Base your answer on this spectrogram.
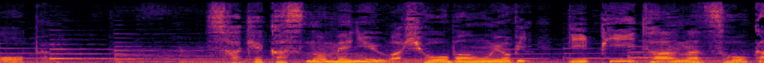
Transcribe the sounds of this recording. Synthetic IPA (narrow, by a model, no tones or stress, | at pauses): o̞ːpɯ̟̃ŋ | sake̞kasɨno̞me̞ɲ̟ɨːβaço̞ːbãɰ̃o̞jo̞bʲi | ɾʲipʲiːt̪ʰaːŋazo̞ːka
